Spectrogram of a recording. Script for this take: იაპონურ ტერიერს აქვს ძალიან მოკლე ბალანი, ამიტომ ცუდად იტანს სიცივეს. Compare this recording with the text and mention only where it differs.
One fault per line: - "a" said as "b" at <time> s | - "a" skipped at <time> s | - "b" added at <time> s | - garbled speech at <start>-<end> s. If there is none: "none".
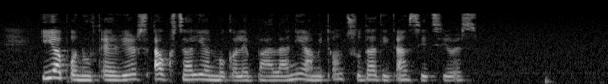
none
